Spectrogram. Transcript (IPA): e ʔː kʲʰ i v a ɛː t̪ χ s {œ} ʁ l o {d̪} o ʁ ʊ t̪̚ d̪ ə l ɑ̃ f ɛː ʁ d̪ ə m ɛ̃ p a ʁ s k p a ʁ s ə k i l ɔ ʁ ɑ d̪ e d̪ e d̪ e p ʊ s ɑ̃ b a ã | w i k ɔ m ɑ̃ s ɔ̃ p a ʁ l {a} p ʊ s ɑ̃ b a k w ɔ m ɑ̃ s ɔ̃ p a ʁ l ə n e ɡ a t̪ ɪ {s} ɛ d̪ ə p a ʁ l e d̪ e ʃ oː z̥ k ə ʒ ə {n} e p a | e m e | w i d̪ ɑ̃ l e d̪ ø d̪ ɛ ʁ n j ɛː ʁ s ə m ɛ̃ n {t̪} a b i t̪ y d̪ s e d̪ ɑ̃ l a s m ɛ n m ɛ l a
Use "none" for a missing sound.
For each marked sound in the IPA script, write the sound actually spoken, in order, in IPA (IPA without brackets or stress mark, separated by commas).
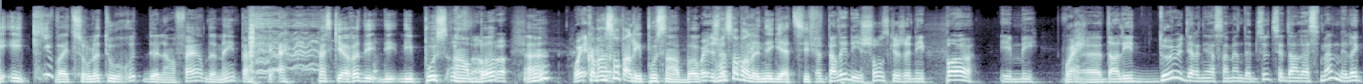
y, t̪, e, f, n, d̪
